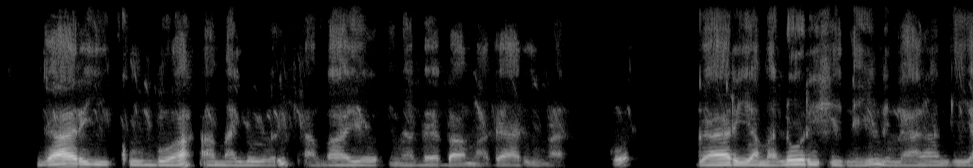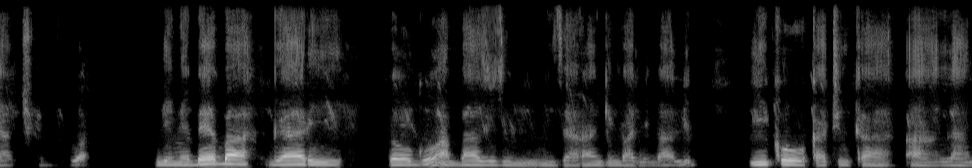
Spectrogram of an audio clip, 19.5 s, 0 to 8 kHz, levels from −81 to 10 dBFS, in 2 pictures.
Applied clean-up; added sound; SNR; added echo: neural mask model Resemble Enhance denoiser.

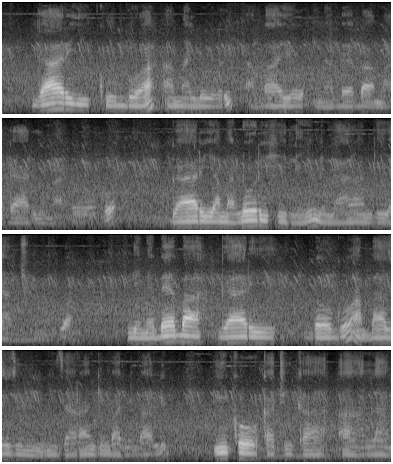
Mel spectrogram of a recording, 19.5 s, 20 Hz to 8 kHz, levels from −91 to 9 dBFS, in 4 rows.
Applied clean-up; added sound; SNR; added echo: none; Bird; 13 dB; none.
